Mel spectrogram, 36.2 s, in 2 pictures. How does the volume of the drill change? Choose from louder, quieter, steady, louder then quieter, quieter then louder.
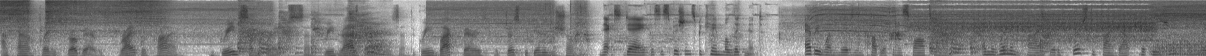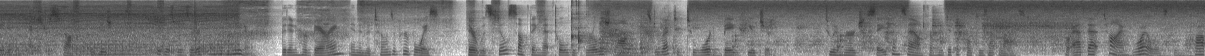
louder.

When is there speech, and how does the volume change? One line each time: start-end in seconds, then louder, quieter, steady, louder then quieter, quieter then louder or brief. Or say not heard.
0.0-36.1 steady.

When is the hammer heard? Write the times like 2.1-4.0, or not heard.
not heard.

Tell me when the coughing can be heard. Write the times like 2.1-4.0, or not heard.
3.5-5.9, 13.9-15.8, 27.1-28.4.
